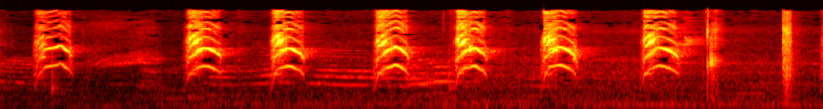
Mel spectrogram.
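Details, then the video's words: Greater green leafbird giving a lure song meant to quickly rouse other birds to aggression: loud, high, arched squeaky notes with harmonics, repeated about twice a second in an even series, over a faint hum. "PANCINGAN CUCAK IJO CEPAT EMOSI"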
